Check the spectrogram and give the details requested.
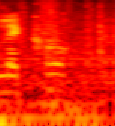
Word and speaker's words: Le Conquet: Anyway, let's get us back on our plan of visiting where the hell it was, Le Conquet. We don't pronounce the T. We've moved on from Le Conquet.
